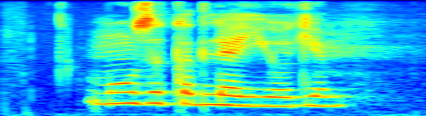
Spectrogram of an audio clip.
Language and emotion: Russian, neutral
